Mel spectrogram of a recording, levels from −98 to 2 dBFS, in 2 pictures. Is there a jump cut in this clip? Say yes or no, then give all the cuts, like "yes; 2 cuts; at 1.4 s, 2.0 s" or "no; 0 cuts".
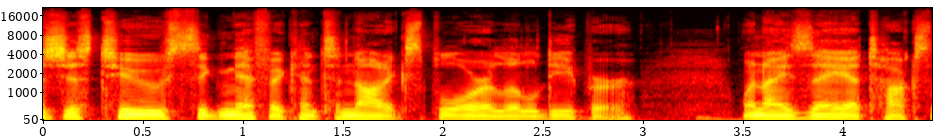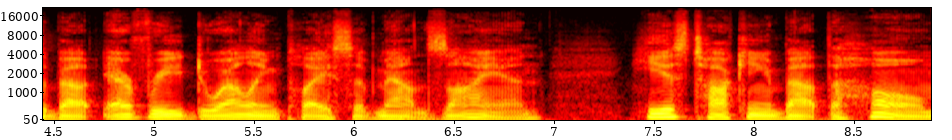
no; 0 cuts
